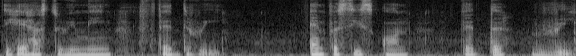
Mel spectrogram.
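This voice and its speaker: A Nigerian woman talking viewers through a hair tutorial in a casual voice-over, often dropping into soft, half-whispered asides. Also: sits low, flat delivery, a little slow, husky.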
